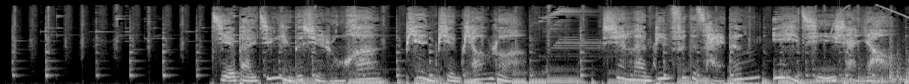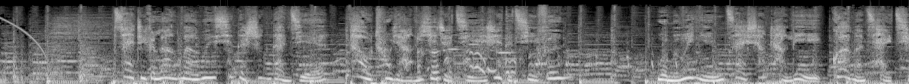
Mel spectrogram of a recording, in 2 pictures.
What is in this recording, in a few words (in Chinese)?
女-片花-CD中插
